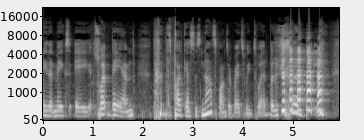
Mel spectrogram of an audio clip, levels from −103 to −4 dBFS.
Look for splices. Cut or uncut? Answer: uncut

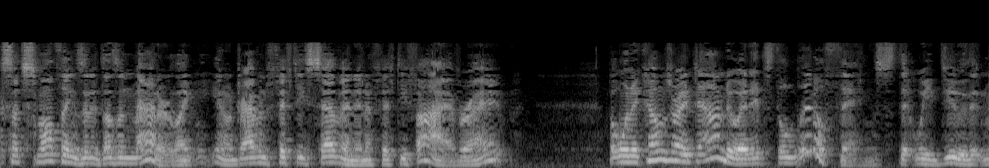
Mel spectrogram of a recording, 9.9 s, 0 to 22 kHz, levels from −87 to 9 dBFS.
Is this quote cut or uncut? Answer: uncut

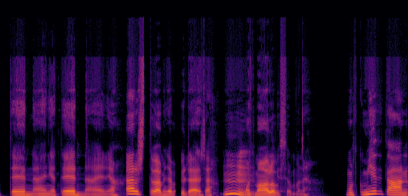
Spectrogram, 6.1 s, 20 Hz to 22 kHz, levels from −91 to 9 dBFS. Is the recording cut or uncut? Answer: cut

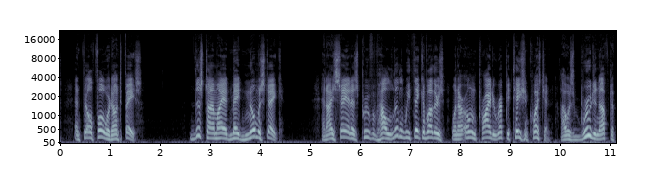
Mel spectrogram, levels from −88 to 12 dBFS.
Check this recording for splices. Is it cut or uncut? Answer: cut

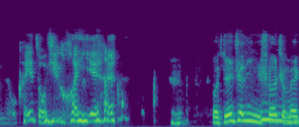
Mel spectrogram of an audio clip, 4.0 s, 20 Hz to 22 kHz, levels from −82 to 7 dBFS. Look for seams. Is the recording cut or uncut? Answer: uncut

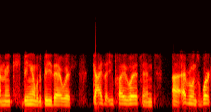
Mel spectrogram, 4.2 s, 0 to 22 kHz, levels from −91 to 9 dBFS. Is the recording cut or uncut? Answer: uncut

